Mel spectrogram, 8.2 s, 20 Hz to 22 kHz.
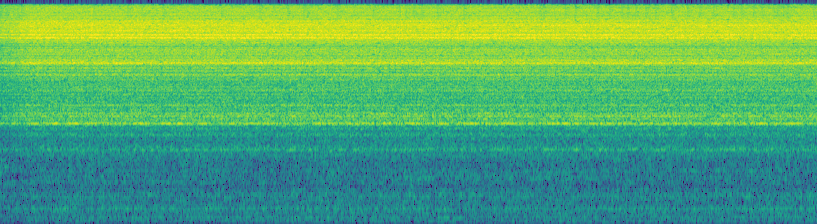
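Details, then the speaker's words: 750hp single-turbo BMW 135 during boost leak pressure test: Hobbs switch triggers second fuel pump around 15 psi; even high-pitched whir with steady hiss, no surging; pump running normally, no turbo- or intake-side leaks heard up to 25 psi. "So if you hear that kick on, that's just because the Hobbs switch is telling the fuel pump to activate because it's seeing that much boost."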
